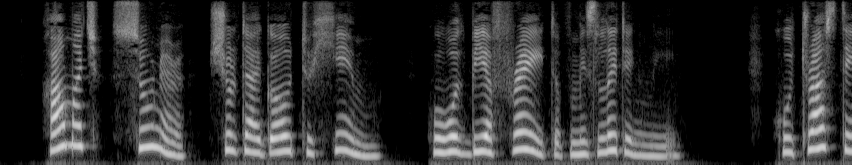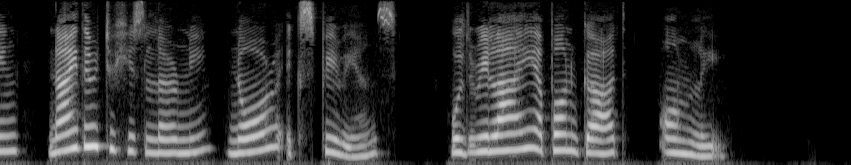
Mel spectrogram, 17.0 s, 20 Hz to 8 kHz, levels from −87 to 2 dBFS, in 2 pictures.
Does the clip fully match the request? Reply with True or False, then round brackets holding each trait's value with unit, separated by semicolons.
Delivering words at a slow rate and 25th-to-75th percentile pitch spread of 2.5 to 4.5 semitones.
True (100 wpm; 3.8 semitones)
